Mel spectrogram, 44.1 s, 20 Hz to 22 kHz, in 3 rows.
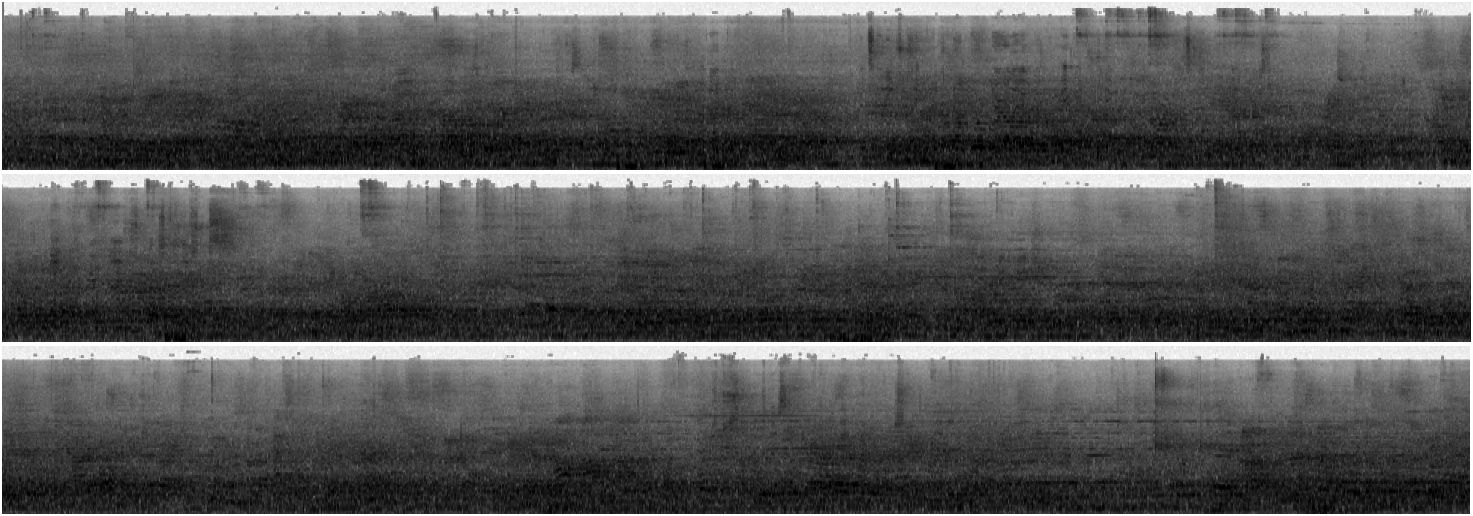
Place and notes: {
  "title": "Orlando Airport, waiting in lounge, Florida",
  "date": "2010-05-10 23:35:00",
  "description": "Orlando Airport, Florida. Crowds, Field.",
  "latitude": "28.43",
  "longitude": "-81.31",
  "altitude": "25",
  "timezone": "America/New_York"
}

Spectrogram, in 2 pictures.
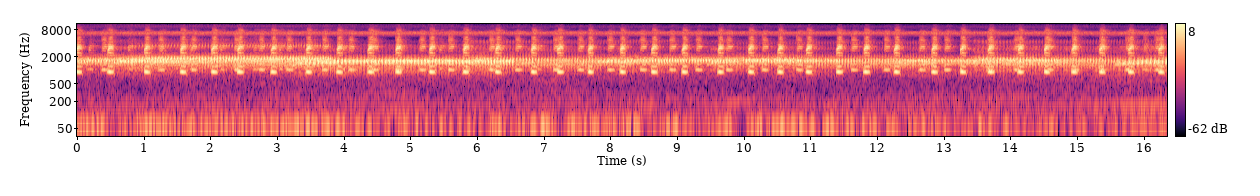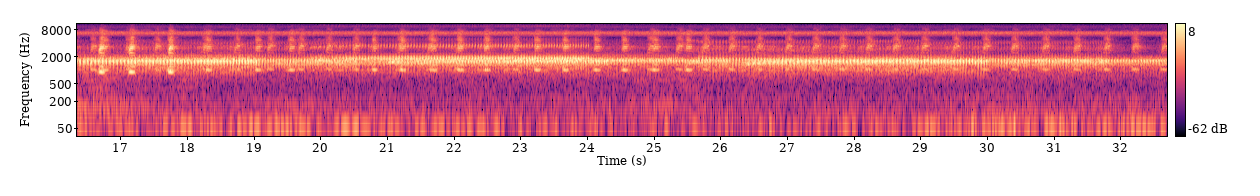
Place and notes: {
  "title": "Frogs rage with desire while train passes, Sugar Land, TX. - Frogs rage with desire while train passes",
  "date": "2012-08-01 12:47:00",
  "description": "Post rain mating calls of several species of frogs and insects, plus approaching passenger train, distant highway, cars, motorcycle, crickets, etc. Oyster Creek, Sugar Land, Texas, suburban, master planned community.\nTascam DR100 MK-2 internal cardioids",
  "latitude": "29.62",
  "longitude": "-95.68",
  "altitude": "30",
  "timezone": "America/Chicago"
}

